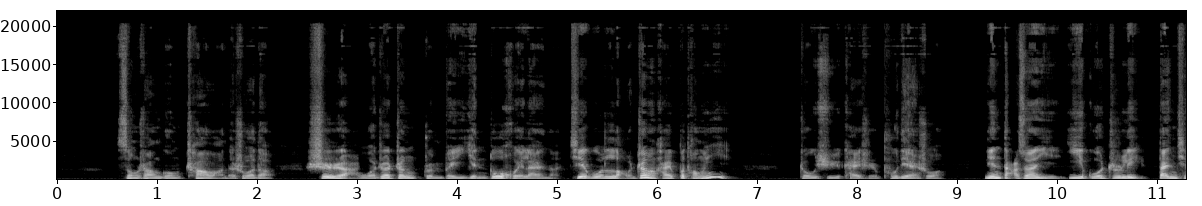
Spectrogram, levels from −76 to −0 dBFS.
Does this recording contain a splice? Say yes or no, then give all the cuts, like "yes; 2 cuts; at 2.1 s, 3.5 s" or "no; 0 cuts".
yes; 1 cut; at 3.0 s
